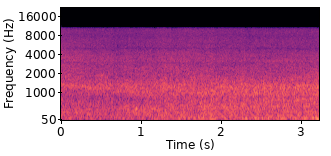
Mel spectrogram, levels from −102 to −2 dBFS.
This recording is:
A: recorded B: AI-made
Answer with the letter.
B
